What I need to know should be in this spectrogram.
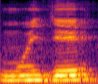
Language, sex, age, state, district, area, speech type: Sindhi, male, 60+, Gujarat, Kutch, rural, read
